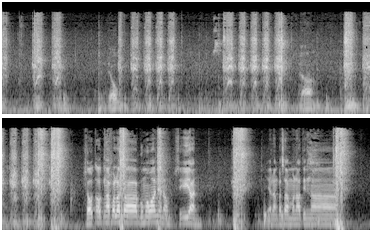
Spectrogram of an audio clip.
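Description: An impact wrench rattles in short bursts.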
